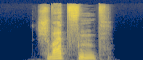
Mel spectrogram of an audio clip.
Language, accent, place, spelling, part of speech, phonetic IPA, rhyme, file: German, Germany, Berlin, schwatzend, verb, [ˈʃvat͡sn̩t], -at͡sn̩t, De-schwatzend.ogg
- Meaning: present participle of schwatzen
